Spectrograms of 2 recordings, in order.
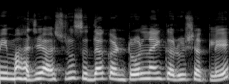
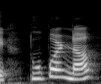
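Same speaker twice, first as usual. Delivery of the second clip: normal talking voice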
